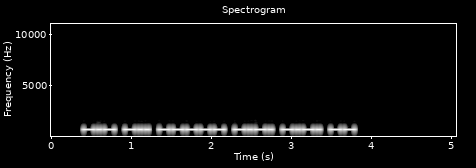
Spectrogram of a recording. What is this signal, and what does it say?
Morse code, heard as a keyed tone, about 27 wpm, 700 Hz. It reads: KD0CCM
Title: USA Call Signs - 6 Characters - Repeated 2x - 28wpm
